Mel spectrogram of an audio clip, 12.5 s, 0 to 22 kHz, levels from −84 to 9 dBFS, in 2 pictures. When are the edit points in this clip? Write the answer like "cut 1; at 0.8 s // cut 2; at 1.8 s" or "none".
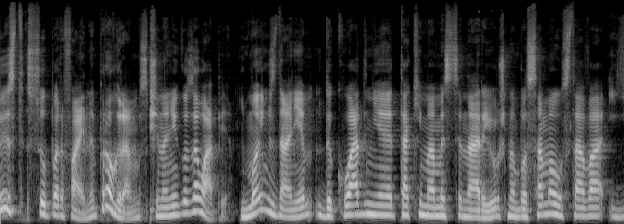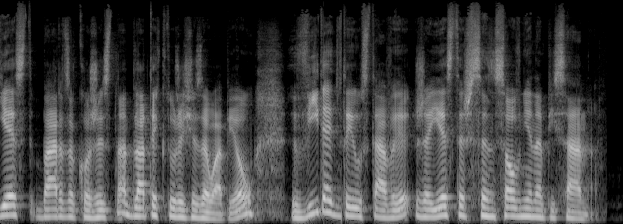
cut 1; at 1.5 s // cut 2; at 9.6 s

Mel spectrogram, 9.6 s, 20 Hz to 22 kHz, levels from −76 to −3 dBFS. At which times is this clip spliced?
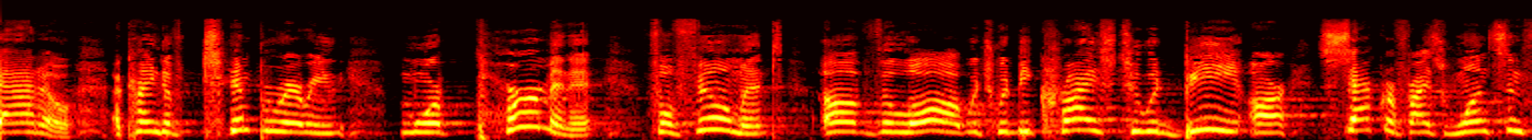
cut 1; at 2.5 s

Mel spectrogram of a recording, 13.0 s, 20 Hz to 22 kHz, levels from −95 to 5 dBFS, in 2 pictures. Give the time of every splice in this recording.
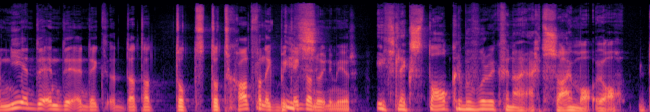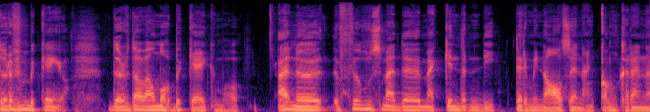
cut 1; at 3.7 s // cut 2; at 5.4 s // cut 3; at 9.1 s

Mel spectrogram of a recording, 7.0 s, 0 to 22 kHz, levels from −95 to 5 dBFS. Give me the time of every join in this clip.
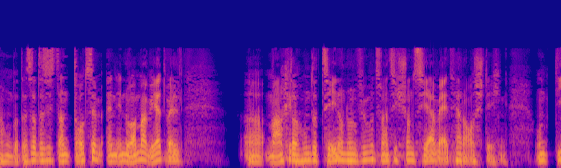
cut 1; at 3.6 s

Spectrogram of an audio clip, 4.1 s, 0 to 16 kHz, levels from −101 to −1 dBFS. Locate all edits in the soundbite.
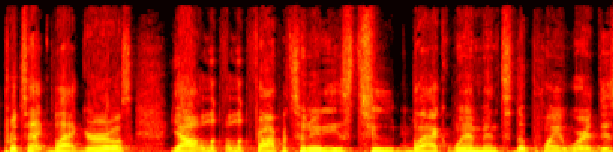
cut 1; at 1.5 s // cut 2; at 2.7 s

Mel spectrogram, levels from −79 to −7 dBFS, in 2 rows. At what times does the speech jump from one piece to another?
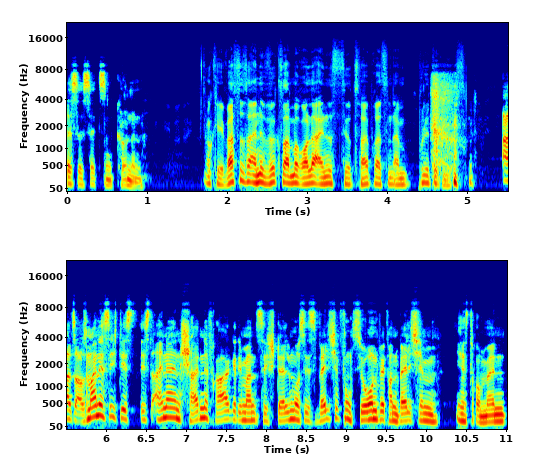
cut 1; at 9.5 s

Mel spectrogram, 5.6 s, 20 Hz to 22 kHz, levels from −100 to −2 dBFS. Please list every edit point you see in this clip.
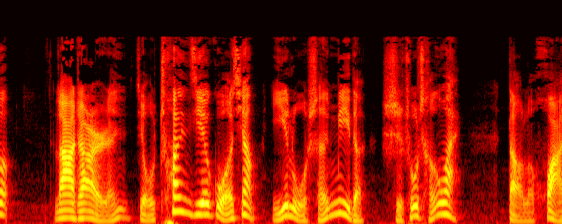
cut 1; at 2.6 s

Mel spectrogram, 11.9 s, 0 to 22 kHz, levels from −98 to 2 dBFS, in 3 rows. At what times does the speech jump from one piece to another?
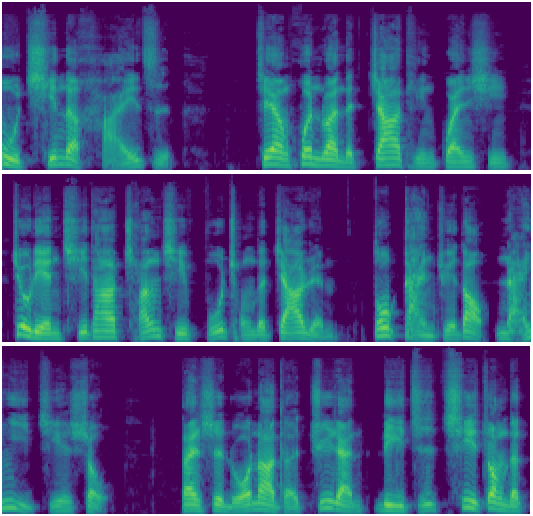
none

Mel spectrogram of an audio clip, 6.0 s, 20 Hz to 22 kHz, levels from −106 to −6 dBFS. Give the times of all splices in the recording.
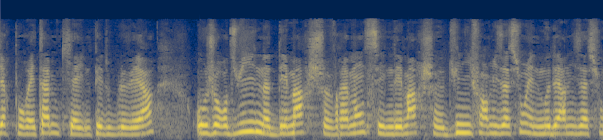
none

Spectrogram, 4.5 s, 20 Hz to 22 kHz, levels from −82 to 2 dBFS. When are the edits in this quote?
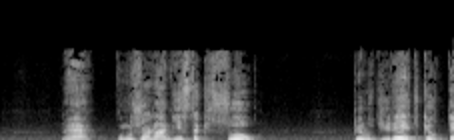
cut 1; at 1.0 s

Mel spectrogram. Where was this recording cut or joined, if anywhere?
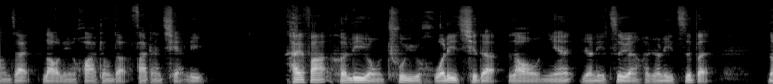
none

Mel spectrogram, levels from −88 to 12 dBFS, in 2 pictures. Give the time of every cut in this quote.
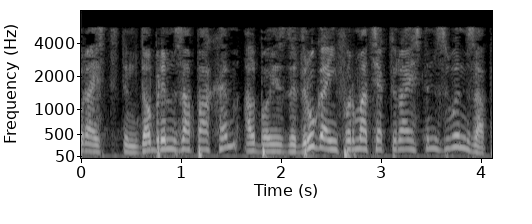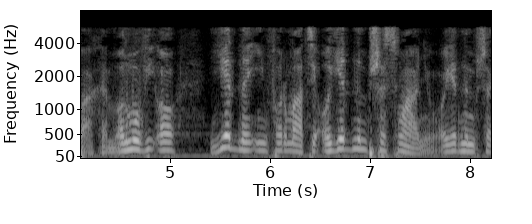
none

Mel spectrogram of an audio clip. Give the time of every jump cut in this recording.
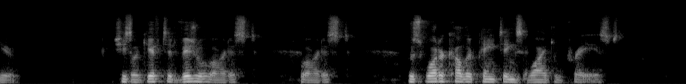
cut 1; at 1.3 s // cut 2; at 3.0 s // cut 3; at 5.3 s

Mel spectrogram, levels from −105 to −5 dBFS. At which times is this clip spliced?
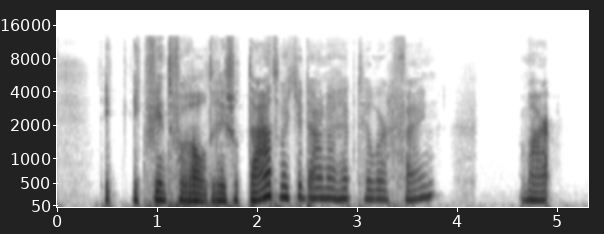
cut 1; at 4.2 s

